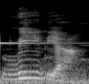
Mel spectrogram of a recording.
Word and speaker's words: Vidya: Jadi kayak misalkan ada bahasa Widya. Kalau kita kan orang Indonesia ngomongnya Widya ya, meskipun W-I-D-Y-A kita bacanya tetap Widya. Tapi kalau di India mereka ngomongnya Vidya.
